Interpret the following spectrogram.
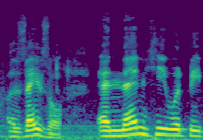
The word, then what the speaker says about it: Azazel: break my bond with azazel uh zazel yeah is that really like the how it's pronounced yes it is oh really yes i've always wondered okay i guess i know now azazel and then he would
